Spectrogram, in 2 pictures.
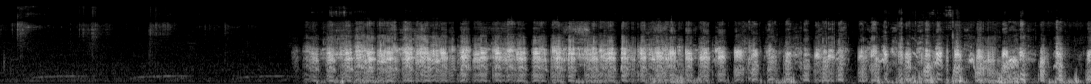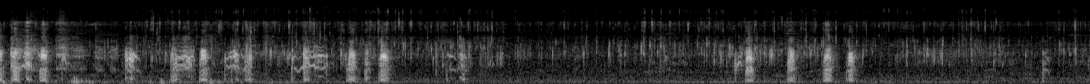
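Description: Several white domestic ducks feeding noisily at a bowl of water and sweet corn: a dense run of rapid bill-dabbling and duck calls that starts suddenly about three seconds in. After about eleven seconds it thins into scattered separate sounds.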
